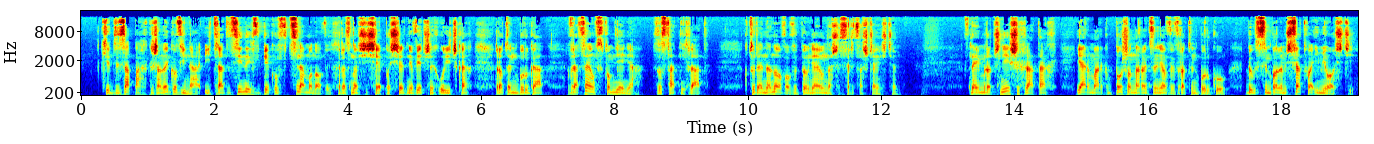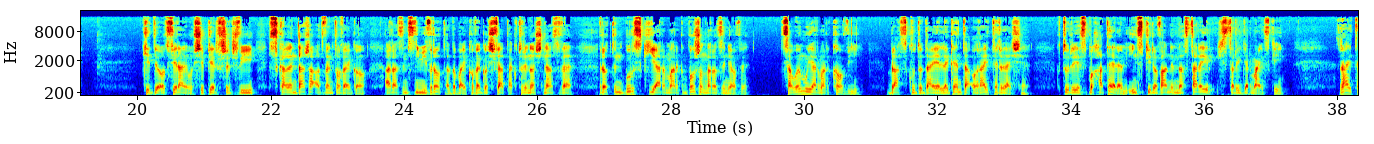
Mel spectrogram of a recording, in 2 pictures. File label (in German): Weihnachtsmarkt polnisch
